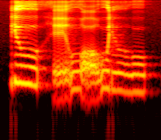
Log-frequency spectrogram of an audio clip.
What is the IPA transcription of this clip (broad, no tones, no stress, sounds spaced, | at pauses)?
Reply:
ɾʲ u h ḛ w ɔ̰ w ɾʲ o̤ w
